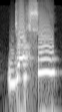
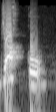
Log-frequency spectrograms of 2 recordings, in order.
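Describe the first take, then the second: First: Garçon with an S sound in the middle, "gar-son"; correct soft C. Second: Garçon wrongly said with a K, "gar-kon"; hard C mispronunciation. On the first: Teacher contrasts cédille spelling, garçon said with S. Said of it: "So without accent cédille". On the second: Teacher shows missing cédille, garçon said with K. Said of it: "would sound like". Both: Shown as a demonstration.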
